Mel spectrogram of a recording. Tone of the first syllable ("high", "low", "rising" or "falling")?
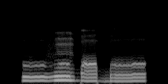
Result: low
